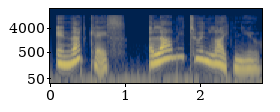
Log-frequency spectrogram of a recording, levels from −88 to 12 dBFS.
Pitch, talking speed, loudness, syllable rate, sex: 200 Hz, 170 wpm, -17 LUFS, 4.6 syllables/s, female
